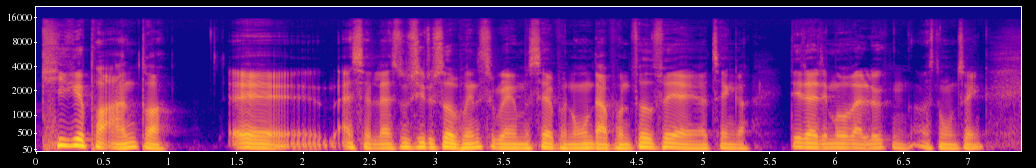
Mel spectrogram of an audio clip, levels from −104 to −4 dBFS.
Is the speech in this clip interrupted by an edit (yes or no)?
no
